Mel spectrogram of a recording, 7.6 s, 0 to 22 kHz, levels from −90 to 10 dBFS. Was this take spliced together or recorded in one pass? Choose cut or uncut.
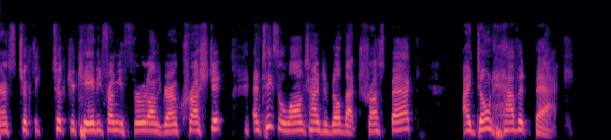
uncut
